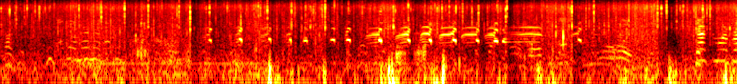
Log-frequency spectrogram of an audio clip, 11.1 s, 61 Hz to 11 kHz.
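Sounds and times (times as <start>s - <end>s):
geese honking: 2.3s - 9.4s.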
